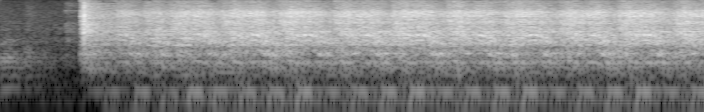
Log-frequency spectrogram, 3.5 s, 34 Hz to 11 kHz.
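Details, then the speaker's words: Mk1 Mazda MX5 with a turbo kit just fitted and coolant just filled, cranked deliberately with the ignition not plugged in: the starter engages sharply and spins the engine at an even, rapid churn of about four beats a second; it never catches. "yes it won't start but it doesn't see it crank oh i'm scared i'm doing it yeah i've cranked it but she's not plugged in"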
